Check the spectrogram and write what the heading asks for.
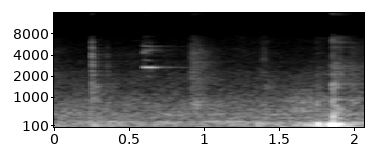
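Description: A few faint clicks over quiet room noise, then a dull low thump near the end.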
